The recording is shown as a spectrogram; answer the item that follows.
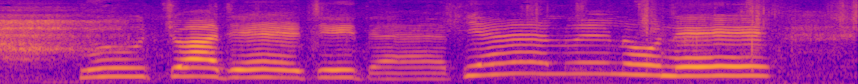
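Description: A high-pitched voice singing unaccompanied, a few short notes followed by one long held note.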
